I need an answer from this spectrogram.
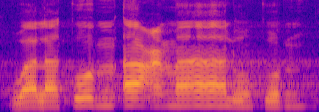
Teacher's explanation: mim mati bertemu dengan alif izhar syafawi, kita baca secara jelas, ma, panjang dua harakat.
